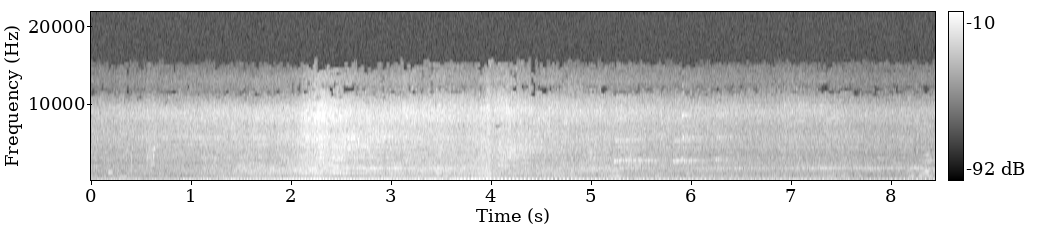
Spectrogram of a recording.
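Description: A low engine hum, louder around the middle and fading toward the end, as of a motor vehicle passing.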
